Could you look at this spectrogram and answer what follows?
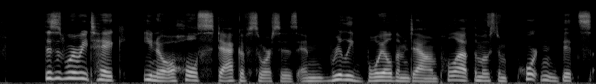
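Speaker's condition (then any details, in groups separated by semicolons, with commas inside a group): No condition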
